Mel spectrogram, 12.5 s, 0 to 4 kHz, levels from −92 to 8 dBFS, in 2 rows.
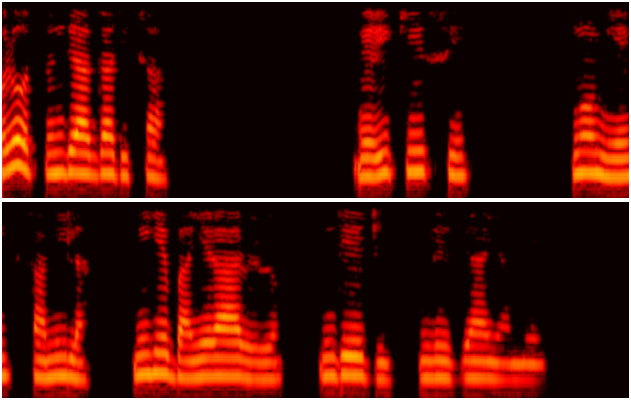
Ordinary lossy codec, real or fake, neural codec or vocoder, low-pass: none; real; none; 3.6 kHz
